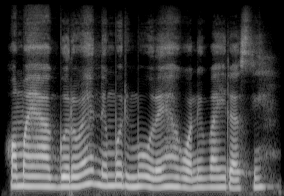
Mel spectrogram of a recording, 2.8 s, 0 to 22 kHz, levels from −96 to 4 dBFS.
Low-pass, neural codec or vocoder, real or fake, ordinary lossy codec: 19.8 kHz; autoencoder, 48 kHz, 32 numbers a frame, DAC-VAE, trained on Japanese speech; fake; none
